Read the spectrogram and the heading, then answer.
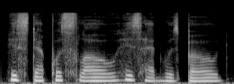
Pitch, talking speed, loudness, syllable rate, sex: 170 Hz, 205 wpm, -17 LUFS, 4.1 syllables/s, female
